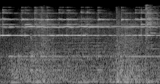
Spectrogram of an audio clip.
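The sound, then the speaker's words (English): Many small servant call bells for all the rooms of a house jangle together at once in a loud, continuous, overlapping clamour, with no voices over them. “That's all the bells to all the rooms, but that's not possible.”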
